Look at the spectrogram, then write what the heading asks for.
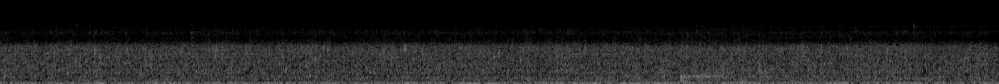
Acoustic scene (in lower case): park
